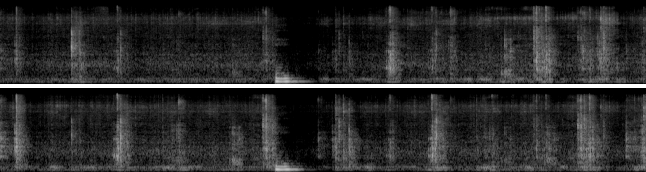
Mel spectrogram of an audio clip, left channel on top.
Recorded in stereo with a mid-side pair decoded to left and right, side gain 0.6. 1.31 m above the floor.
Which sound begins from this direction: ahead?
Breathing, at 2.8 s.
